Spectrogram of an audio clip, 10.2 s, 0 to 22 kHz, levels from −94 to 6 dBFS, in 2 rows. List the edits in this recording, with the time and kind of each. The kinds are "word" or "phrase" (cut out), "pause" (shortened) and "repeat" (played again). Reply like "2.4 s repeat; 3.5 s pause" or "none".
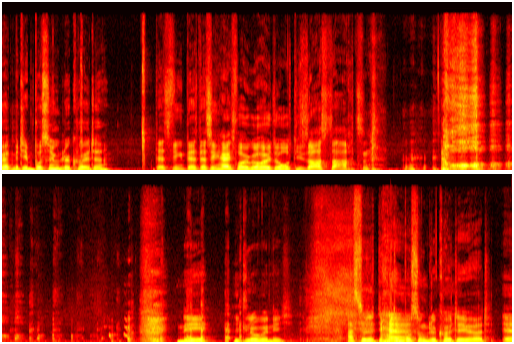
2.3 s word; 8.9 s word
